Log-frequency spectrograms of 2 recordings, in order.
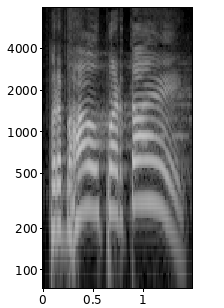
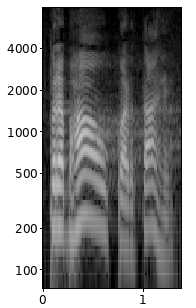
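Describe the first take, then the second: First: प्रभाव पड़ता है proclaimed, stress on पड़ता; emphatic point. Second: Said in the usual way. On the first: Shown as a demonstration. Speaker drives home his point to the audience, stressing पड़ता. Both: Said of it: "मैं तो आपको सिर्फ ये कहना चाह रहा हूं".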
